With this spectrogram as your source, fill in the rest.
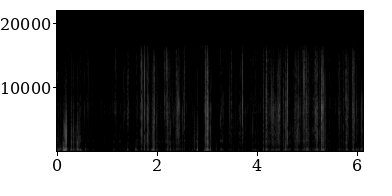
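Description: A small white cleaning brush with stiff bristles scratches and rubs the metal-mesh head of a blue-bodied mini microphone wrapped in clear plastic cling film and held in the fingers. The result is a close, bright series of crackling scrapes and crinkly rustles in quick irregular bursts, with almost no low end.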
